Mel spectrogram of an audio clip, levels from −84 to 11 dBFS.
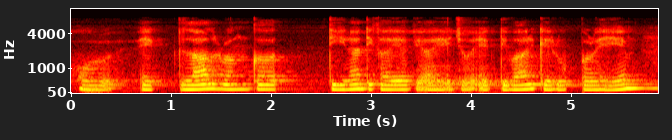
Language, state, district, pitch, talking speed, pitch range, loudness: Hindi, Arunachal Pradesh, Lower Dibang Valley, 170 Hz, 155 wpm, 165-175 Hz, -18 LUFS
